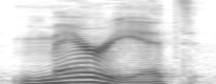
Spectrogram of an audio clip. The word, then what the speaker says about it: Marriott: and their audition script said Marriott is actually pronounced like you're going to marry it, or chariot.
